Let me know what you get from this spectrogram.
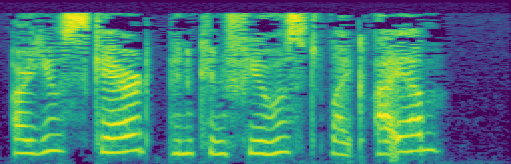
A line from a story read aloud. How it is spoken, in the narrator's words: Her voice was as small as I'd ever heard it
